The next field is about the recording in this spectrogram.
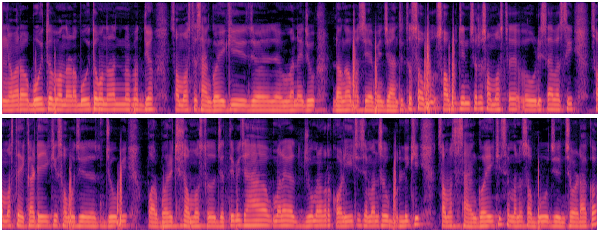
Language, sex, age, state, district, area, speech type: Odia, male, 18-30, Odisha, Kendujhar, urban, spontaneous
